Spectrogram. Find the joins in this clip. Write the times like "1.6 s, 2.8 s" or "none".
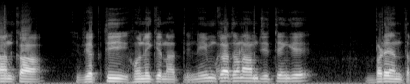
1.8 s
